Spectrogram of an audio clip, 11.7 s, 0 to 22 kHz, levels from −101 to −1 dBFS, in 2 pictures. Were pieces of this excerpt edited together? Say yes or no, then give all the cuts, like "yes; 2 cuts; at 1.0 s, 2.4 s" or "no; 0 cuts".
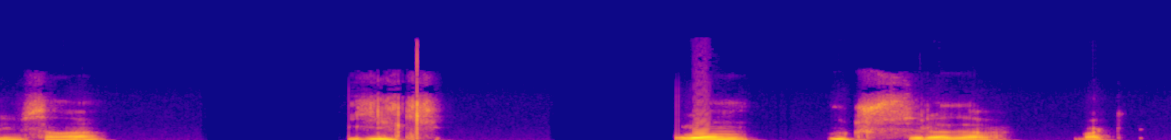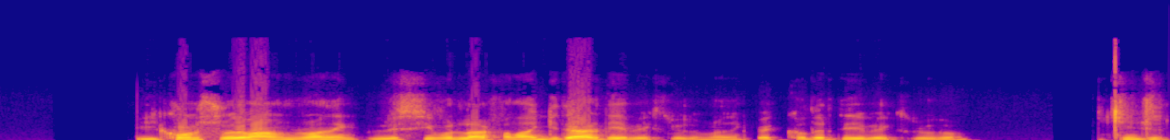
no; 0 cuts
